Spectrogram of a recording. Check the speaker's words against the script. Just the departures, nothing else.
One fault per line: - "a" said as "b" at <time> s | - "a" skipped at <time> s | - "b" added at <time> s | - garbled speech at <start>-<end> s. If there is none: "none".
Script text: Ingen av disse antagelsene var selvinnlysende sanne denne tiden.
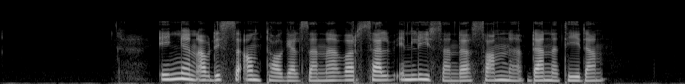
none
